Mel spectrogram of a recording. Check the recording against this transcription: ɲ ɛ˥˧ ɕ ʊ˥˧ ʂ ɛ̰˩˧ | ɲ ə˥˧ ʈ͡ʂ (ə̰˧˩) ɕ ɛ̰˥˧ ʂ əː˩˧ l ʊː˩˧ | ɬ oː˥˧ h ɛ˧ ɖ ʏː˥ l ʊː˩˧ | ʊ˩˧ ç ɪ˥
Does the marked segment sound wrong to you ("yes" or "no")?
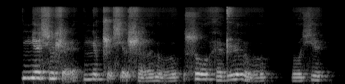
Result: no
